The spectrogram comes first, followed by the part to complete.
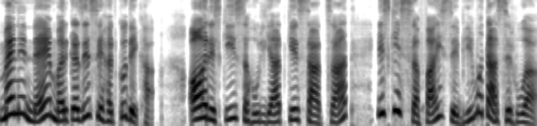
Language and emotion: Urdu, happy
